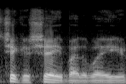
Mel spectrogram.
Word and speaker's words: Chickasha: got a place in anadarko over there it's chickasha by the way you're not indian so okay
